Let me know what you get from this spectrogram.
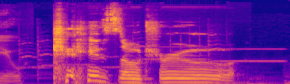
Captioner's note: laughs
